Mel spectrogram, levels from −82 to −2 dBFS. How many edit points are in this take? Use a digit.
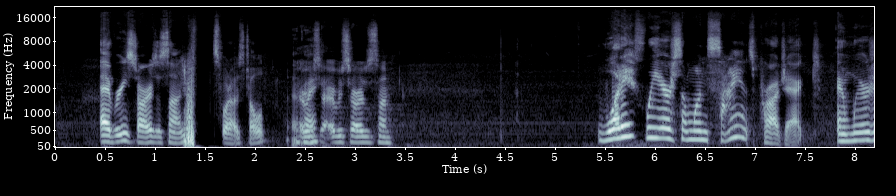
0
